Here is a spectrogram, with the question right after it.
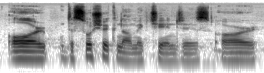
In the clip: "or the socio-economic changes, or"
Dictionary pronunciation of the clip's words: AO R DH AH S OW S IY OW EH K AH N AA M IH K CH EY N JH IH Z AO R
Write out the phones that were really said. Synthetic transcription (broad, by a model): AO R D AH S OW SH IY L EH K AH N AA M IH K CH EY N JH IH Z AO R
